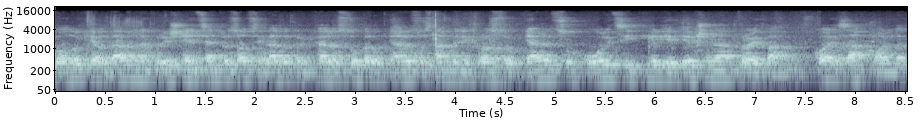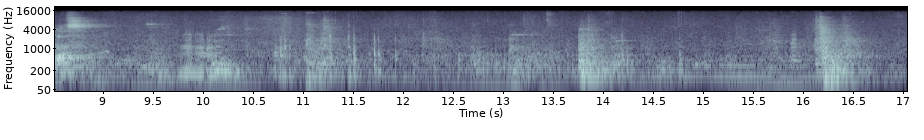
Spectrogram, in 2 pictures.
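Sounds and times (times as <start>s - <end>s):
faint murmur of voices: 1.8s - 11.8s.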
